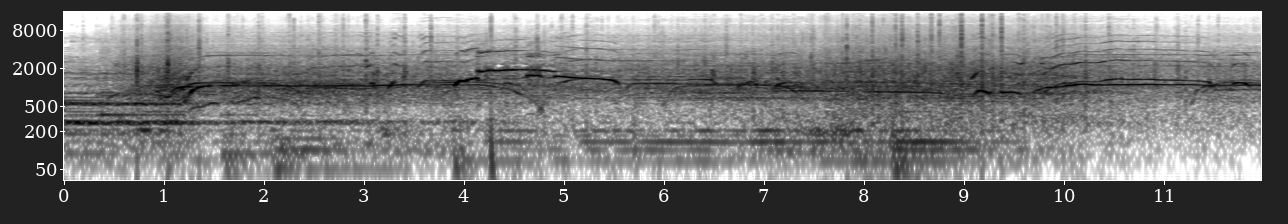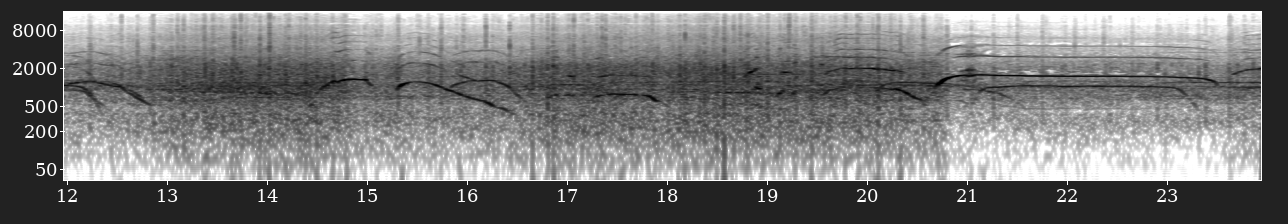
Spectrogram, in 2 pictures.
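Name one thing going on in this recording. Young women sing loudly through a sound system in a large hall.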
